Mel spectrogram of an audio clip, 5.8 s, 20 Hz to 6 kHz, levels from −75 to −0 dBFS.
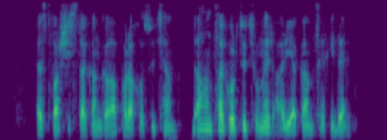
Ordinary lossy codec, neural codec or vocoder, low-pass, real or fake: MP3, 32 kbps; none; 5.4 kHz; real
